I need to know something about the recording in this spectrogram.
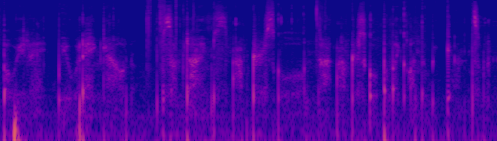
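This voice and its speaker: A young adult speaks in a soft, breathy ASMR whisper, rambling casually through everyday stories and drifting into tangents. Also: a little fast. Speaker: ASMR video creator.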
